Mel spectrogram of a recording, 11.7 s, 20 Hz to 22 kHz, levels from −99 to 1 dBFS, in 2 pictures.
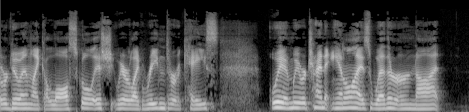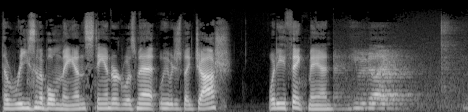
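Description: Speech clip, and right after "do you think man" at about 10.02 s the sound suddenly goes roomy and hollow, loses bass and drops roughly 10 dB, with room noise only around 25 dB under it. It stays that way to the end, likely a switch to a distant microphone.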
